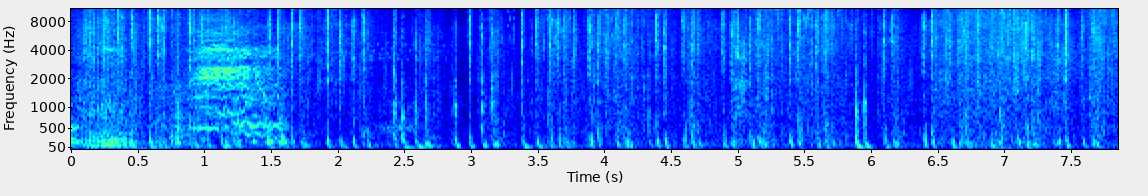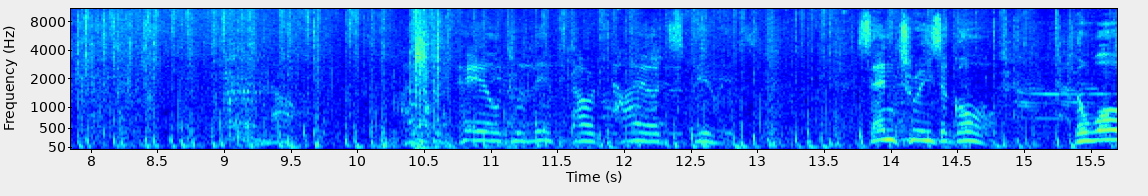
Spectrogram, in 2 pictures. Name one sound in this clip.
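A horse gallops, its hooves thudding on the ground.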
